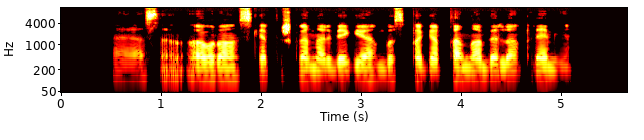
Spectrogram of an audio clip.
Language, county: Lithuanian, Kaunas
